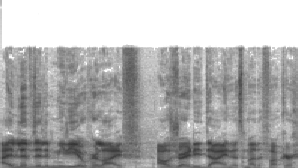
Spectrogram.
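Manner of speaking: normal talking voice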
